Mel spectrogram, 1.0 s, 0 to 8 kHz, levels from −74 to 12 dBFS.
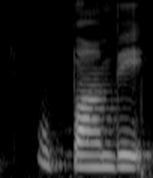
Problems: low volume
